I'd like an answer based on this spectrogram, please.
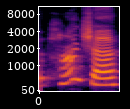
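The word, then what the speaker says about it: pañca: So, poncha means five. Poncha. If you see it spelled this way with just a C ever, the C always makes a ch sound like chakra.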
